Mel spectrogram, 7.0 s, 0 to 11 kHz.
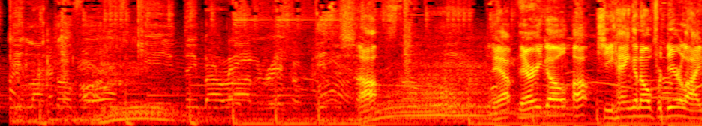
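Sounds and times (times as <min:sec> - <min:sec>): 
Scat Pack muscle car engine revving as it pulls away: 0:00.2 - 0:05.8
speech: 0:03.6 - 0:07.0.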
